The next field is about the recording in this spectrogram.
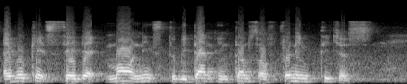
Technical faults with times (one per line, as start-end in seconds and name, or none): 0.00-4.07 hard clipping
